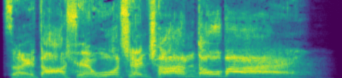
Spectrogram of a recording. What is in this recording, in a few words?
Male Dragon Picked; 收藏栏选中 Viewed in the Collection; ▶在大漩涡前颤抖吧！ ▶Tremble before the maelstrom!; zh; 风暴巨龙迦拉克隆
